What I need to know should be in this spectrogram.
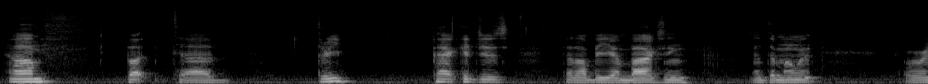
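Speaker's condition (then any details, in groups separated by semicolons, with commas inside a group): Cerebral palsy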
